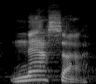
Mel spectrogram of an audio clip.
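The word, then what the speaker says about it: נשא: Well, the word Nun Shin Aleph, interestingly enough, is pronounced NASA. Hey, that's like NASA.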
